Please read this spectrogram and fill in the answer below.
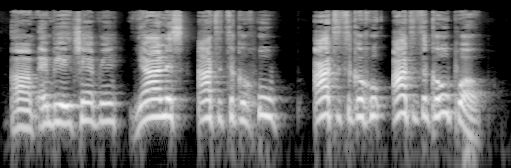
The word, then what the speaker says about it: Giannis Antetokounmpo: It's like Giannis Antetokounmpo from the Milwaukee Bucks. It took me a year to get his name right. Giannis Antetokounmpo.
